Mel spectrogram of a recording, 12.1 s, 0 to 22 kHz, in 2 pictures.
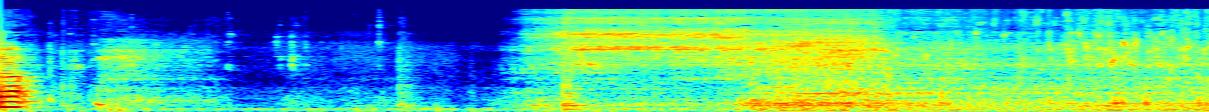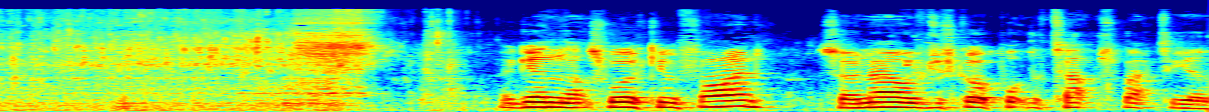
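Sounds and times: tap water running into sink: 0:01.4 - 0:08.5.

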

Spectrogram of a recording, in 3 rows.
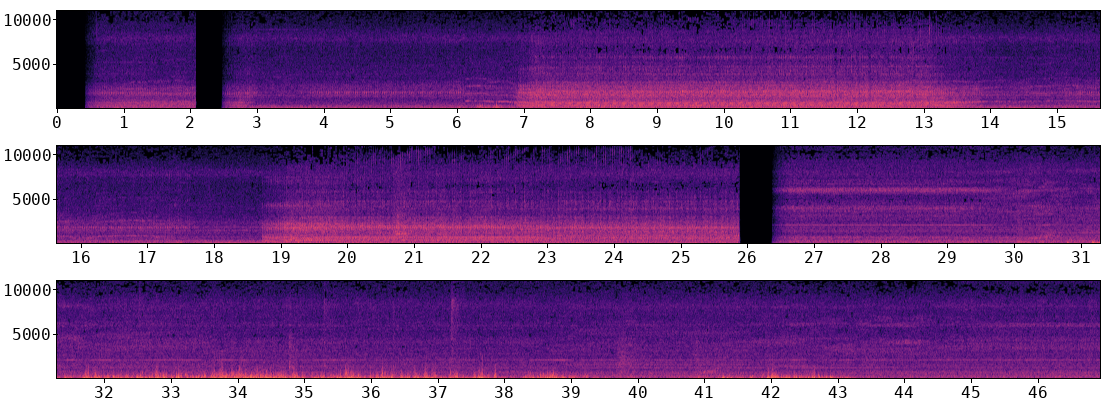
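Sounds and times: milling machine motor hum: 0:00.4 - 0:25.9
lathe turning a steel bar: 0:00.5 - 0:06.2, 0:06.8 - 0:14.3, 0:18.7 - 0:25.9
end mill cutting steel: 0:00.5 - 0:25.9.

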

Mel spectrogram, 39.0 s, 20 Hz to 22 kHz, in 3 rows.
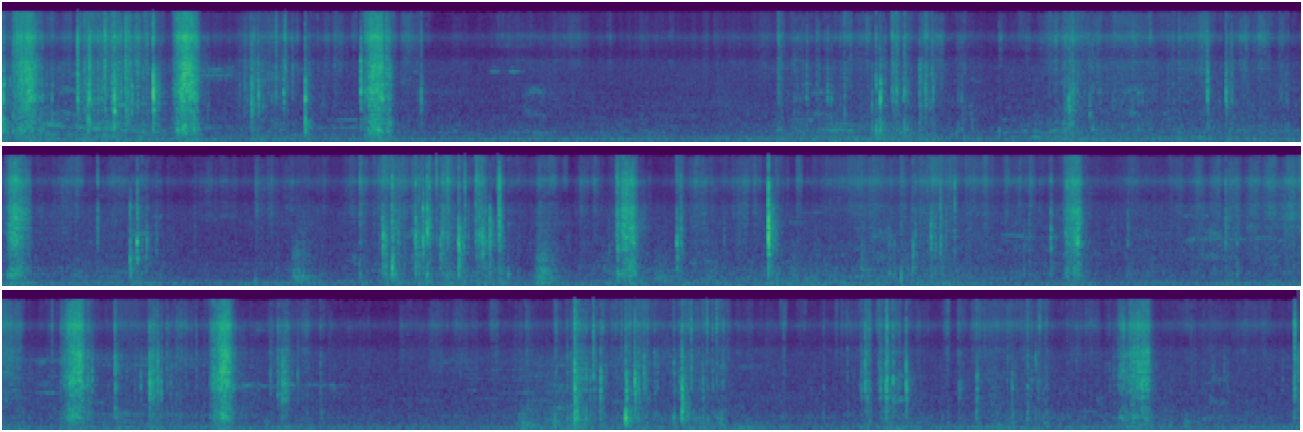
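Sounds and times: cement crumbling by hand: 0:00.0 - 0:04.2, 0:07.8 - 0:09.7, 0:16.4 - 0:24.4, 0:31.4 - 0:33.5.

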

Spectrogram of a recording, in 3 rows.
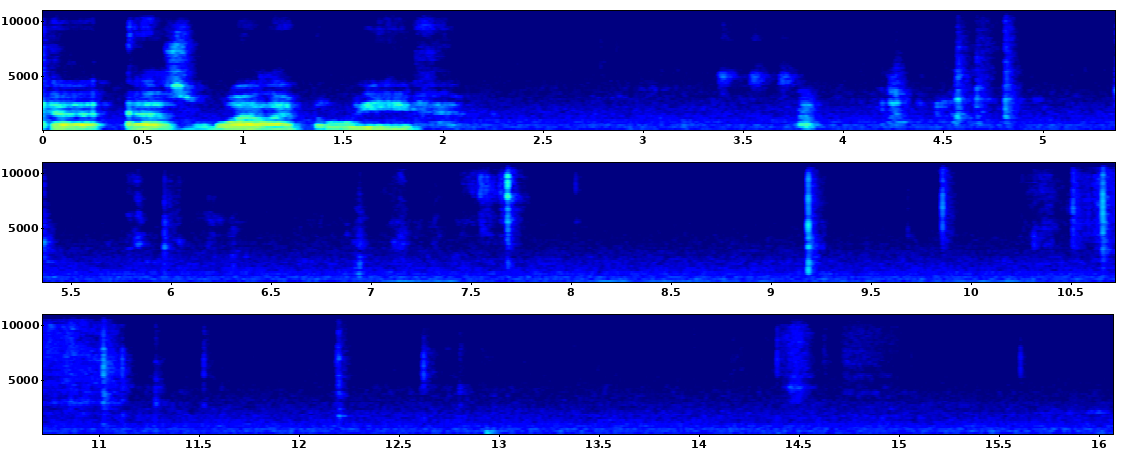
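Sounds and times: soft rustle of cards: 0:02.8 - 0:08.2, 0:09.1 - 0:16.0.

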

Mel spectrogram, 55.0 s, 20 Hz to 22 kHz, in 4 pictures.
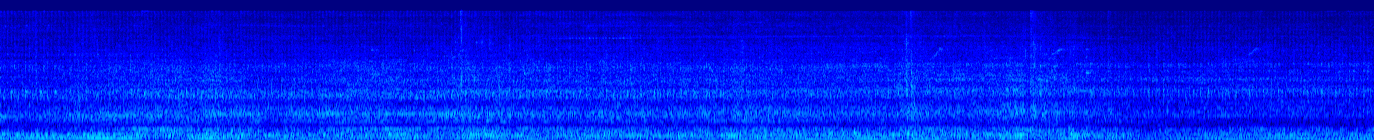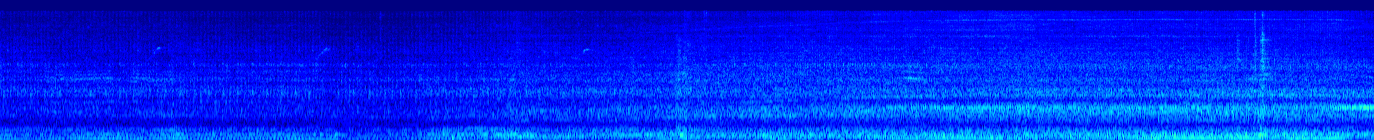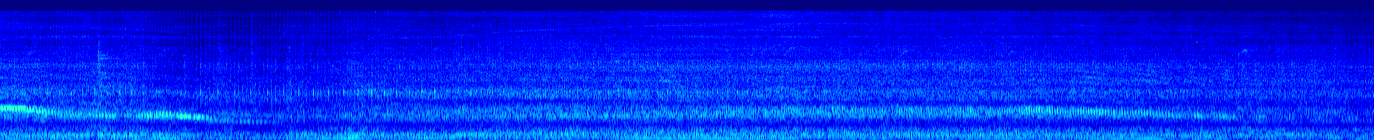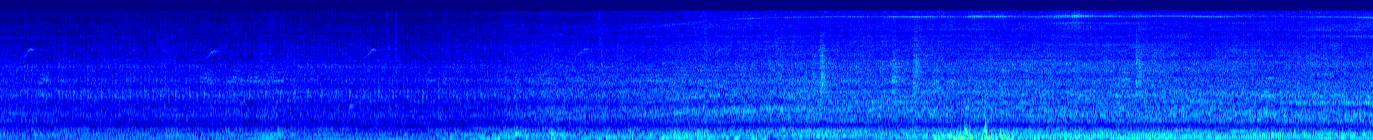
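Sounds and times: tractor diesel engine under load: 0:00.0 - 0:54.9
high engine whine: 0:20.4 - 0:30.8, 0:33.4 - 0:41.9, 0:46.0 - 0:54.9.

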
